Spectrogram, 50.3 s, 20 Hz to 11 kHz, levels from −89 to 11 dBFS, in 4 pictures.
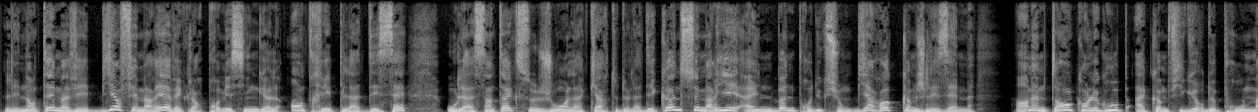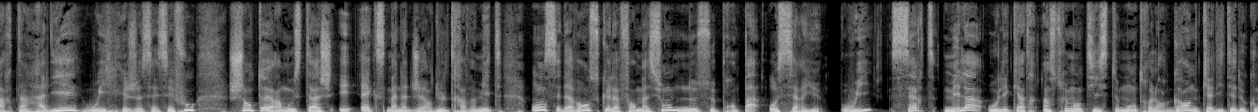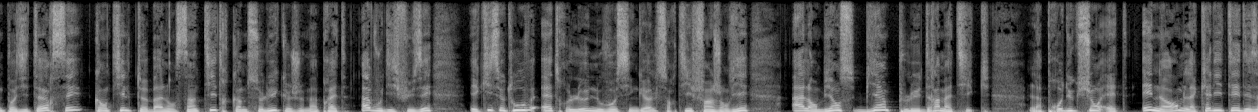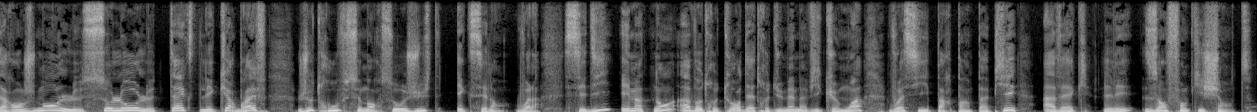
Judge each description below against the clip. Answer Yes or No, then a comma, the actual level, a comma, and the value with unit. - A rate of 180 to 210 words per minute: Yes, average, 190 wpm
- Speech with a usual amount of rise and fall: No, wide, 7.5 semitones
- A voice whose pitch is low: No, medium, 155 Hz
